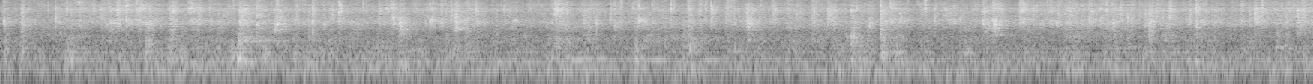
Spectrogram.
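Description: Hailstorm: hail and rain pattering on hard surfaces, a dense steady hiss with frequent sharp ticks.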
